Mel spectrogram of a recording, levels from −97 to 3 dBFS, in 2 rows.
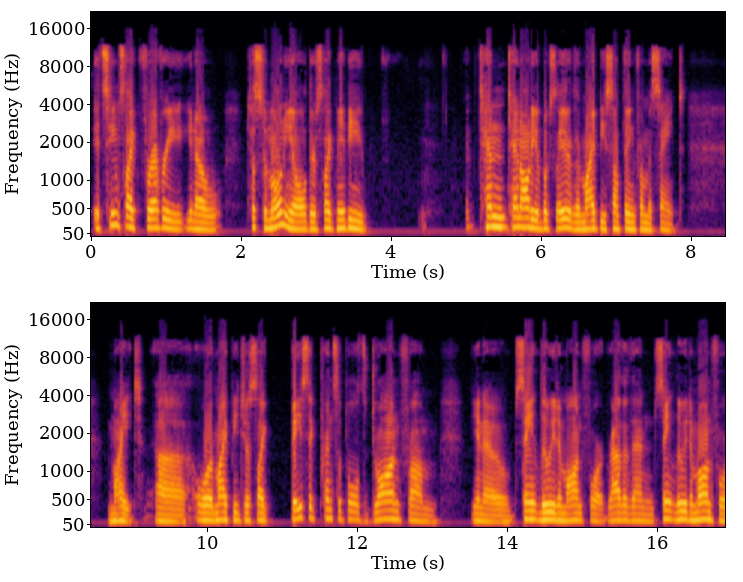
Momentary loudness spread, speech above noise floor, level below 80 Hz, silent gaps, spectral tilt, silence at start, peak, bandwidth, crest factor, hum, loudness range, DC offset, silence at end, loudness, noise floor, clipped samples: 9 LU; 40 dB; -52 dBFS; none; -6 dB/octave; 0.05 s; 0 dBFS; 12.5 kHz; 14 dB; none; 3 LU; under 0.1%; 0 s; -14 LUFS; -53 dBFS; under 0.1%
